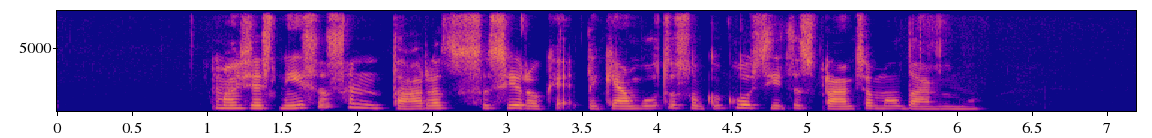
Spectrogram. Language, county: Lithuanian, Panevėžys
